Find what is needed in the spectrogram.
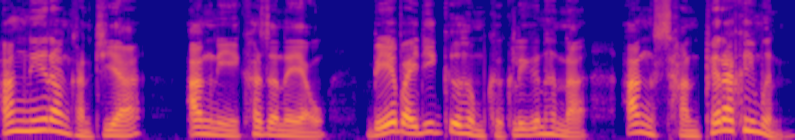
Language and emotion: Bodo, surprised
